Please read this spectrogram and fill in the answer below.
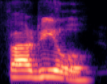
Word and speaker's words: Faril: Faril. Faril Games. Like, for real, for real.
